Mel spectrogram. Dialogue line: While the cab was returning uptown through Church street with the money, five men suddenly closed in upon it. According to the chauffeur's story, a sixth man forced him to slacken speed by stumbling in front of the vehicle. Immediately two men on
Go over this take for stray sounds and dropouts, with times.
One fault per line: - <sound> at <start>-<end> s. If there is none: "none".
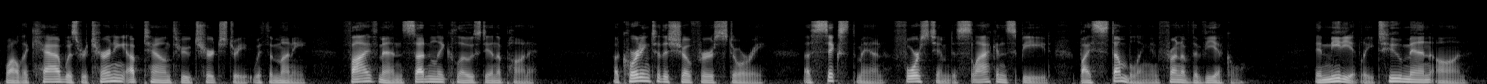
none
